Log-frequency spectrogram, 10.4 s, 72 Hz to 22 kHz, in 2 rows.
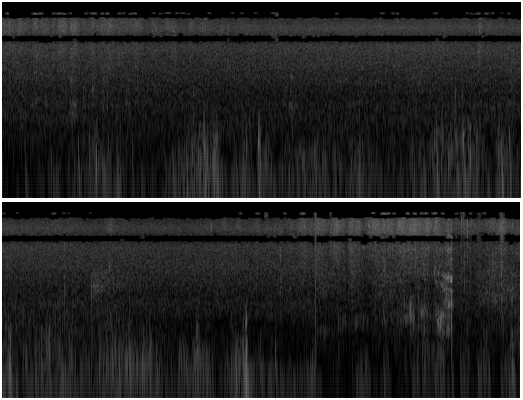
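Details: Continental Bulldogs Rita, a 10-month-old female, and her 2-month-old little brother Sumo, newly welcomed. Low, breathy, rhythmic puffs of panting or snuffling come in rapid bursts throughout. A brief higher sound rises near the end.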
